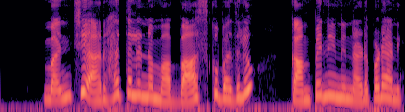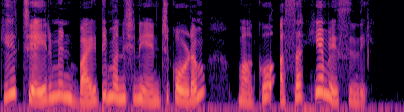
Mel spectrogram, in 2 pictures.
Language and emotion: Telugu, disgusted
